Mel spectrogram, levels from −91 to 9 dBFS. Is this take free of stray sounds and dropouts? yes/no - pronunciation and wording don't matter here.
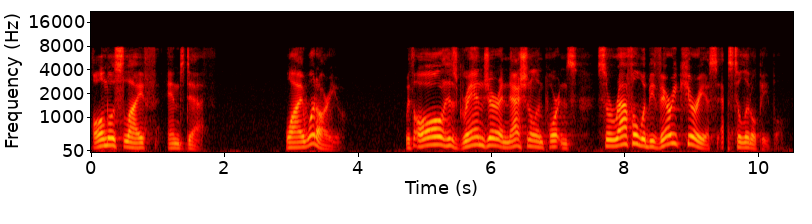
no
